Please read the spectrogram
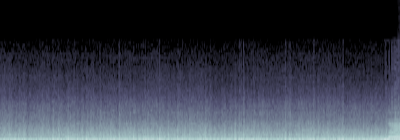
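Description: Motorcycle engine running steadily at cruising speed, with a low rumble of wind and road noise, picked up by a helmet camera's external tube microphone.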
